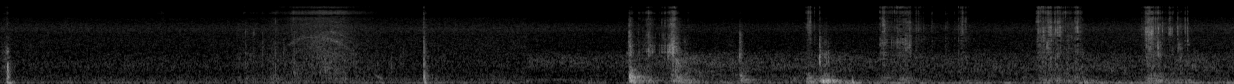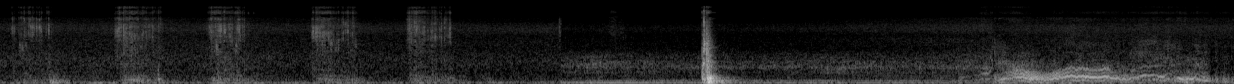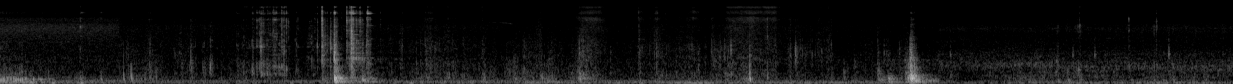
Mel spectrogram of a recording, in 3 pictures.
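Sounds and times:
bags scraping and rustling: 2.4s - 4.0s, 22.0s - 33.1s
low steady hum: 17.0s - 32.4s
bag thudding on metal tailgate: 19.4s - 19.8s.

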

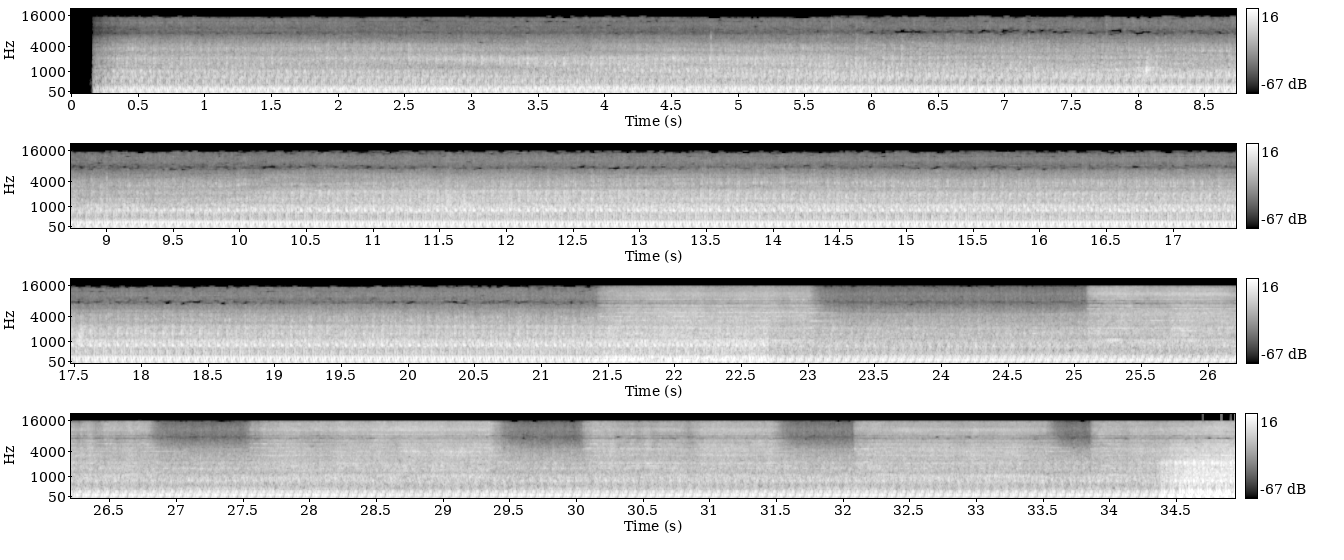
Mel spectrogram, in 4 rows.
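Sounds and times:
circular saw bench droning: 0.2s - 34.9s
saw blade cutting wood: 21.3s - 23.4s, 25.0s - 34.9s.

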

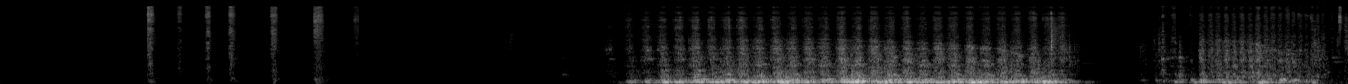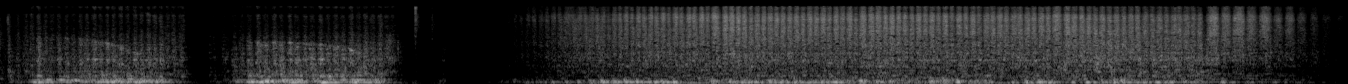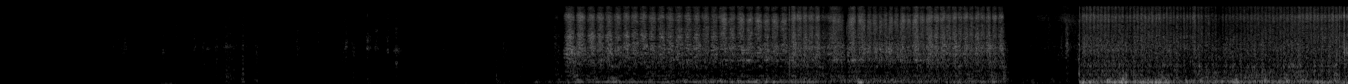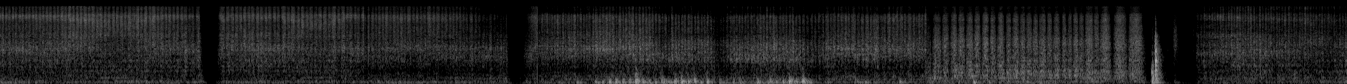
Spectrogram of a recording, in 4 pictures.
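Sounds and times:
sandpaper sanding wood: 6.2s - 10.7s, 11.9s - 17.4s, 18.6s - 27.0s, 32.5s - 37.0s, 37.7s - 53.9s.

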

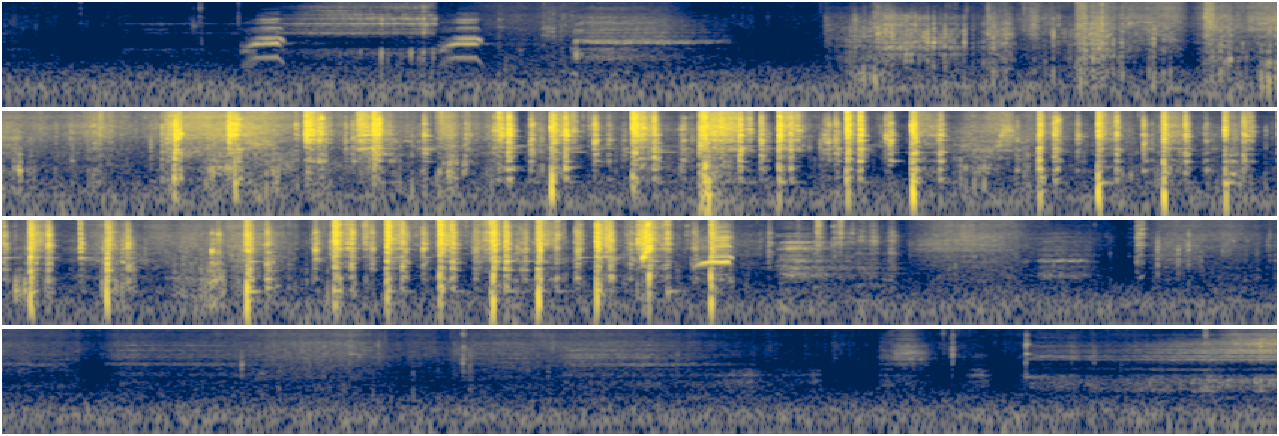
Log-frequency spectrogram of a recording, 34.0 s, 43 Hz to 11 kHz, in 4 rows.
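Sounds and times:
snow shovel scraping snow: 5.6s - 21.9s.

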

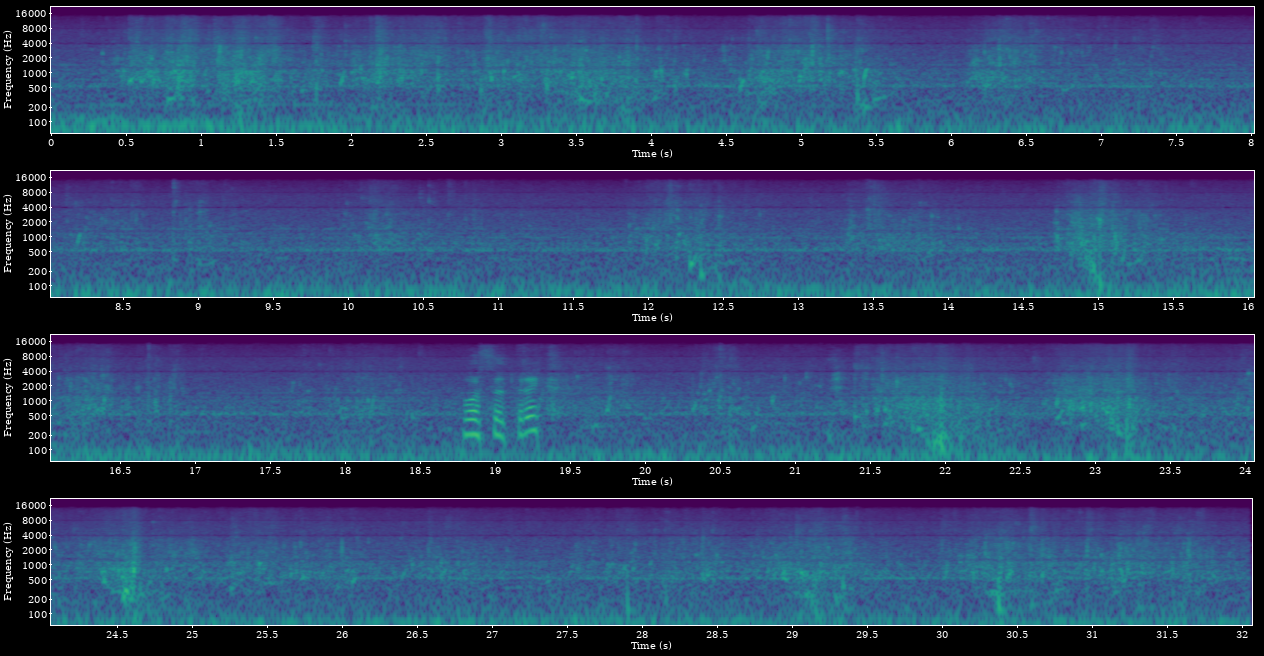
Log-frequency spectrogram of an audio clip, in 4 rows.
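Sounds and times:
water splashing from swimming: 0.4s - 7.4s, 11.9s - 14.1s, 14.7s - 17.0s, 17.6s - 18.4s, 19.0s - 32.0s.

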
